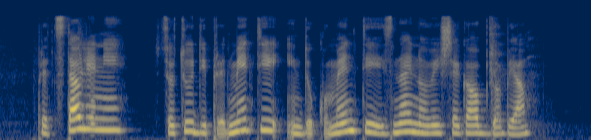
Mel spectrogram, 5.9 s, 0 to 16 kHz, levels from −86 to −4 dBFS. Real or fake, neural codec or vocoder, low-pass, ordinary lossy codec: real; none; 9.9 kHz; none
